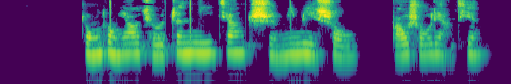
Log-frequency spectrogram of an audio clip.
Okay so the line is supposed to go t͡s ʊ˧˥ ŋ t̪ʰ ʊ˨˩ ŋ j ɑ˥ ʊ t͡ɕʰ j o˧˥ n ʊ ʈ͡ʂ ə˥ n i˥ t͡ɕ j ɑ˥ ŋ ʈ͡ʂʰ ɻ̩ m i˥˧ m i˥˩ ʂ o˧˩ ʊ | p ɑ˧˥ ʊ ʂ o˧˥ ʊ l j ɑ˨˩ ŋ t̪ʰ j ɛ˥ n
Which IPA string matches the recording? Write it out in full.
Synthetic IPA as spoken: t͡s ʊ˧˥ ŋ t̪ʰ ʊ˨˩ ŋ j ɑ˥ ʊ t͡ɕʰ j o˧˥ ʊ ʈ͡ʂ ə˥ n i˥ t͡ɕ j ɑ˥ ŋ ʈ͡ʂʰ ɻ̩ m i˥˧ m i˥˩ ʂ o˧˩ ʊ | p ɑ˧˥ ʊ ʂ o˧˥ ʊ l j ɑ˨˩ ŋ t̪ʰ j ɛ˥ n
